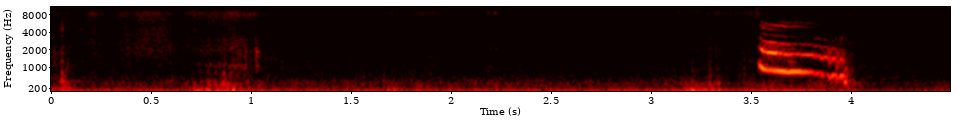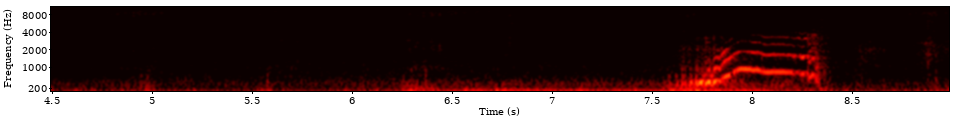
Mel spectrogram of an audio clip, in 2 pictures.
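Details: Female Bengal cat at home talking to her owner, giving two separate short arched meows several seconds apart, with a quiet low hum in the room between them.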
